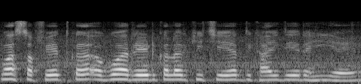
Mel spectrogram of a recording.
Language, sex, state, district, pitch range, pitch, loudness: Hindi, male, Chhattisgarh, Bastar, 210-225 Hz, 220 Hz, -16 LUFS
